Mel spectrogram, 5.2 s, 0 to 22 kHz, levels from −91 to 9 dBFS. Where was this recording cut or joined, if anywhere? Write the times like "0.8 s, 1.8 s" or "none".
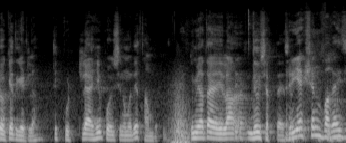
2.7 s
